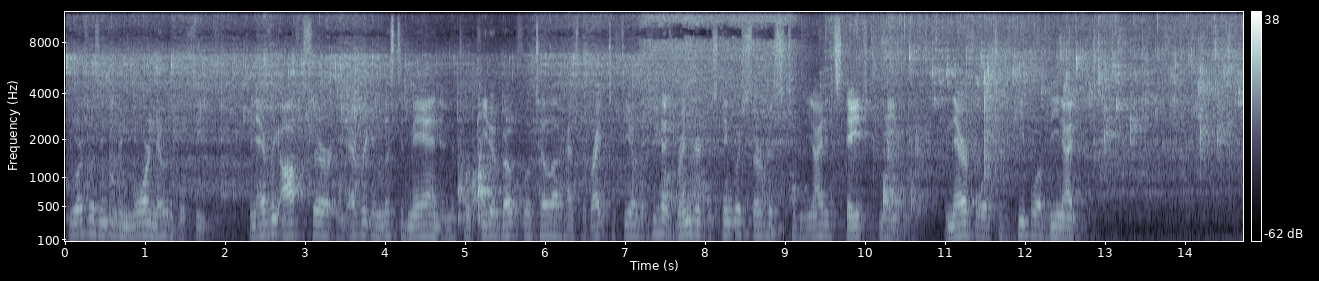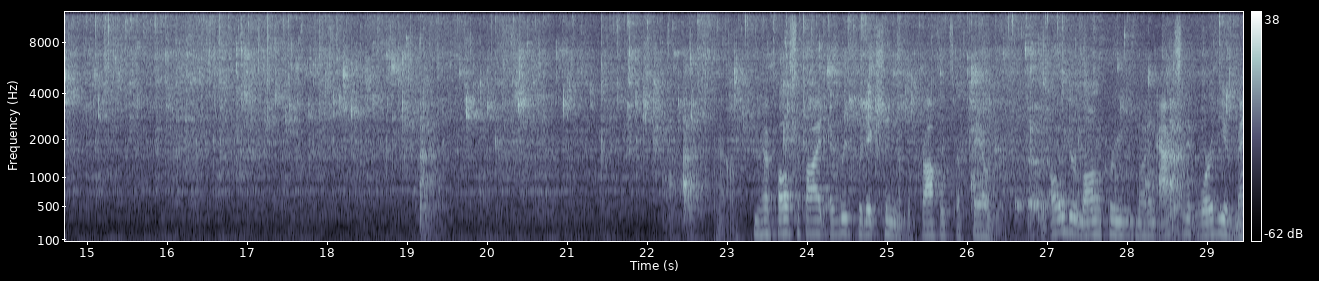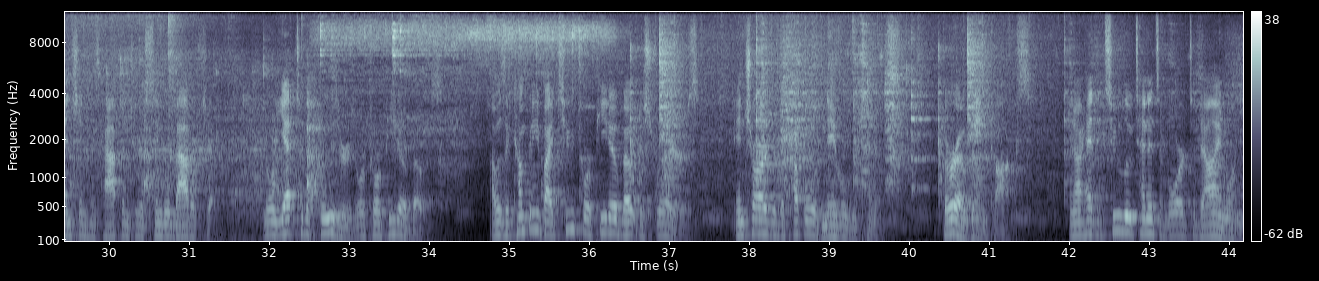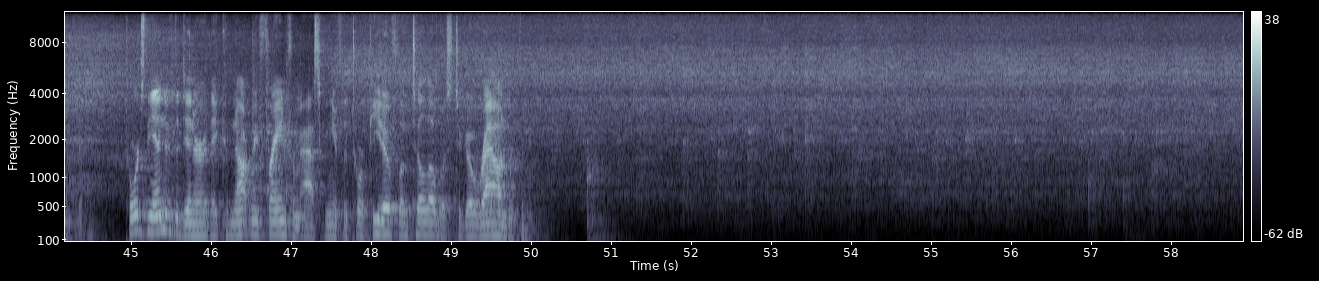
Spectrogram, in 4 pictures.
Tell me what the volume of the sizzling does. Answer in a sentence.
The volume of the sizzling goes down.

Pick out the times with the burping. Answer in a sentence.
The burping can be heard from 26.6 to 27.4 s.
